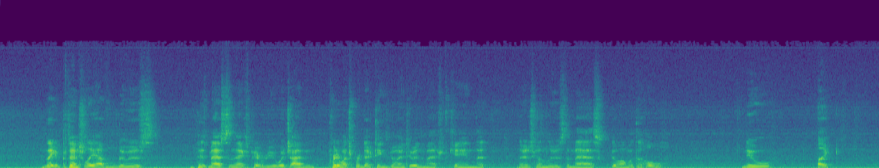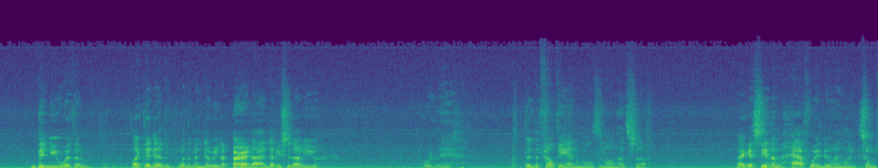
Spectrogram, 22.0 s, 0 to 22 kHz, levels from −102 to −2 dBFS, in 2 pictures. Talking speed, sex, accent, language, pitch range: 190 wpm, male, American, English, 95-120 Hz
